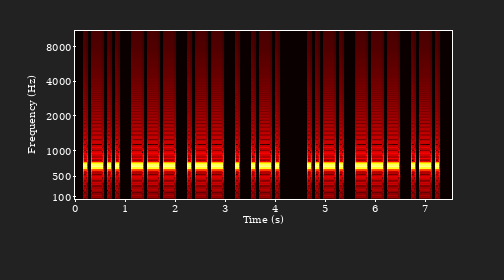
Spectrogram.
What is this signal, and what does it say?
Morse code, heard as a keyed tone, about 15 wpm, 700 Hz. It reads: LOWER FOR
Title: Sentences from Top 1000 Words - Review Part 4 - 15wpm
